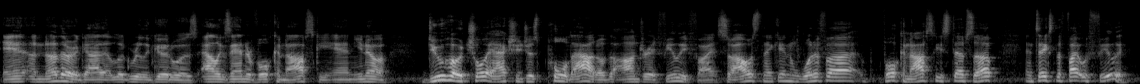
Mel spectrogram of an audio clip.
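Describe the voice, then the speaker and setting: A man hosting a sports betting podcast, talking fast and animated in casual chat, cursing now and then. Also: medium pitch. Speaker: podcast host.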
